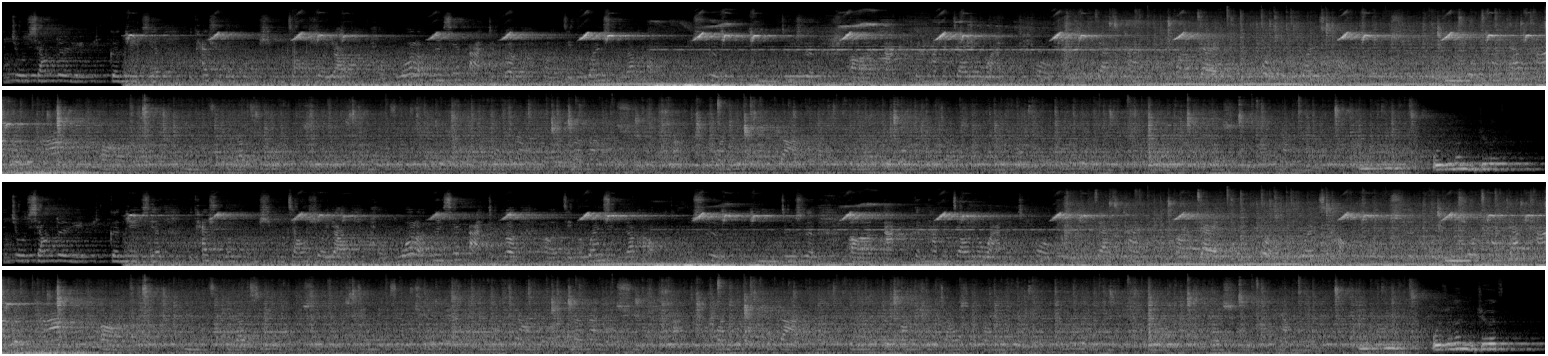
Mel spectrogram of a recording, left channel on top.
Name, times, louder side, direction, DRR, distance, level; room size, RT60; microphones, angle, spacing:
voice 1, 0.0-7.2 7.5-16.9 17.2-28.6, right 2 dB, 10° right, 2 dB, 1.5 m, -37 dB
sound 1, 1.2-16.3, left 2 dB, 25° left, 0.9 m, -28 dB
sound 2, 6.4-12.3, left 2 dB, 55° left, 0.5 m, -30 dB
sound 3, 10.5-29.6, equal, 5° left, 1.6 m, -32 dB
voice 2, 14.4-14.7 29.0-30.5, right 3 dB, 70° right, 2 dB, 0.9 m, -30 dB
20.5 x 10.5 x 5.1 m, 2.5 s
head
